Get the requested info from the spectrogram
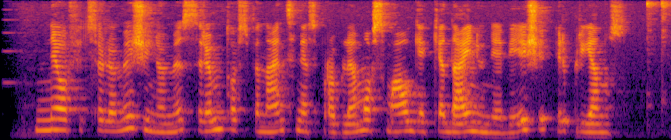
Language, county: Lithuanian, Utena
